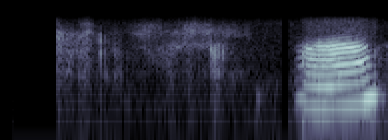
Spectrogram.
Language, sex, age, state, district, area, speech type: Hindi, female, 30-45, Bihar, Samastipur, rural, conversation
